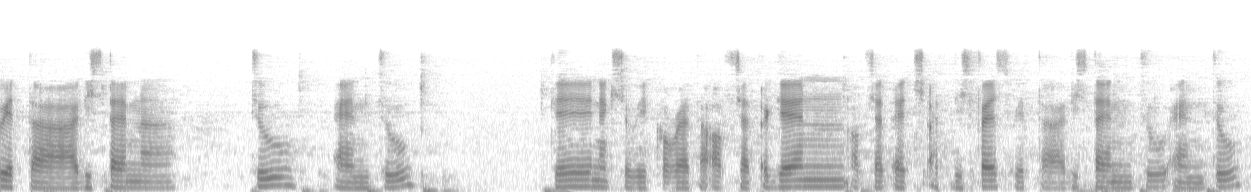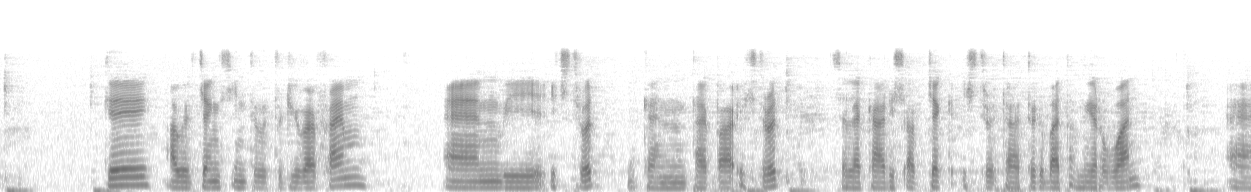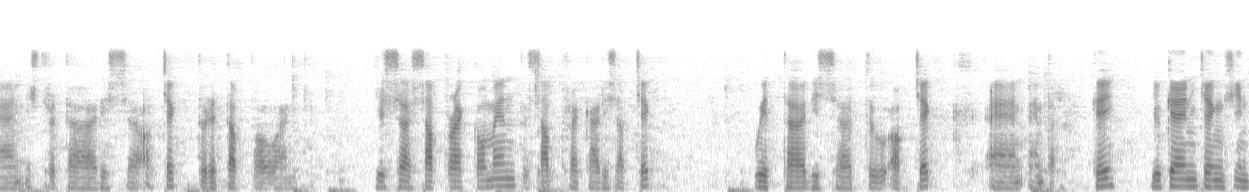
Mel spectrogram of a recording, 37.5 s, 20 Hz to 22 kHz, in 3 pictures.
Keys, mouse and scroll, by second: 0.2 d, 0.8 space, 2.3 2, 2.8 space, 4.0 space, 5.6-6.1 scroll down 1, 6.4 shift+middle click, 7.5 scroll up 1, 8.3 space, 9.2 click, 10.6-12.4 typing, 14.7 click, 16.4 shift+middle click, 18.2 middle click, 19.3-20.2 typing, 20.5-21.7 scroll up 1, 21.7 click, 22.3 space, 23.9 1, 24.2 space, 26.2 click, 26.7 space, 27.8 1, 28.1 space, 29.3-30.2 typing, 31.5 click, 32.1 space, 33.3 click, 35.1 space, 35.6 scroll down 1.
